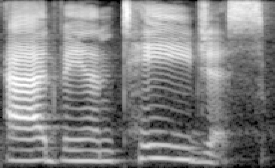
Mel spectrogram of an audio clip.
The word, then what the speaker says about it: advantageous: have advantage disadvantage advantageous notice that when we add the US this a takes on a long a sound let me point that out again we have Advantage versus advantageous disadvantaged here's our root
